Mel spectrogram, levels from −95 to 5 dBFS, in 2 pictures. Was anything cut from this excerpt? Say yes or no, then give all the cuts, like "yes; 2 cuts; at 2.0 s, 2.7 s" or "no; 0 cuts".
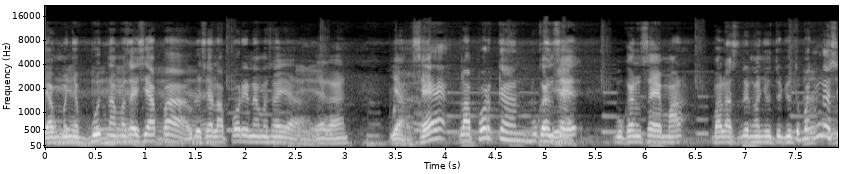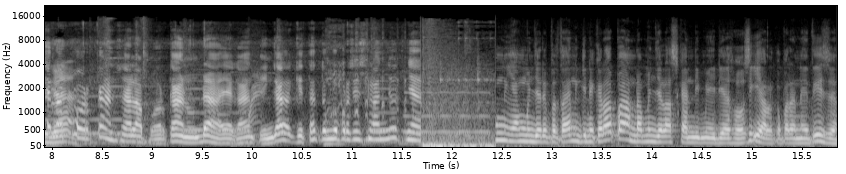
yes; 1 cut; at 12.4 s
